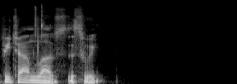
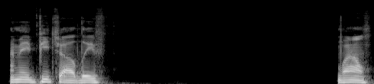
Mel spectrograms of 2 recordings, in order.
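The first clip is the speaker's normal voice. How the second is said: ordinary delivery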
